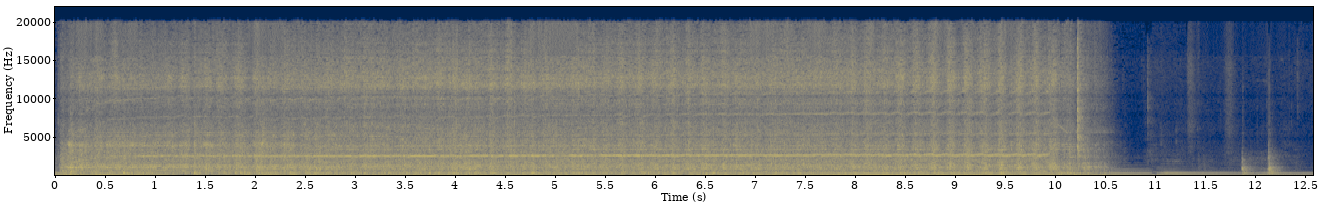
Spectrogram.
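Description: A blender crushes carrot smoothie ingredients with lemon, running as a loud, steady motor whir for about ten seconds, then cuts off, followed by a few faint clicks.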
